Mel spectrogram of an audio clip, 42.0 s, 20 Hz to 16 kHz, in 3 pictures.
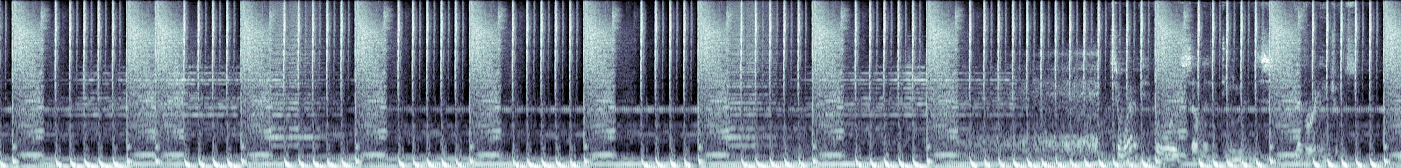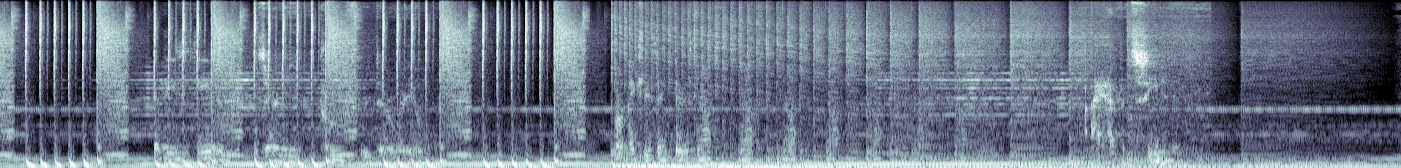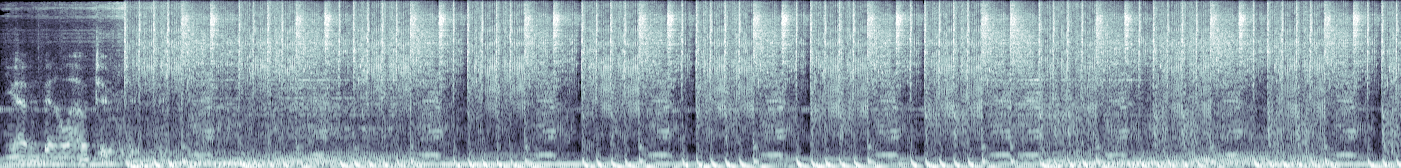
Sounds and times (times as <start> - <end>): Music: 0.0 - 42.0
Speech: 11.0 - 13.6, 15.6 - 18.4, 20.2 - 22.5, 24.9 - 26.0, 28.0 - 29.7.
